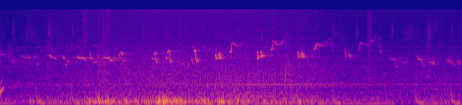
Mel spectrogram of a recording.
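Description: Birds chirping: a quick run of short rising and falling notes, over a low rumble of wind on the microphone that is strongest in the first three seconds.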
